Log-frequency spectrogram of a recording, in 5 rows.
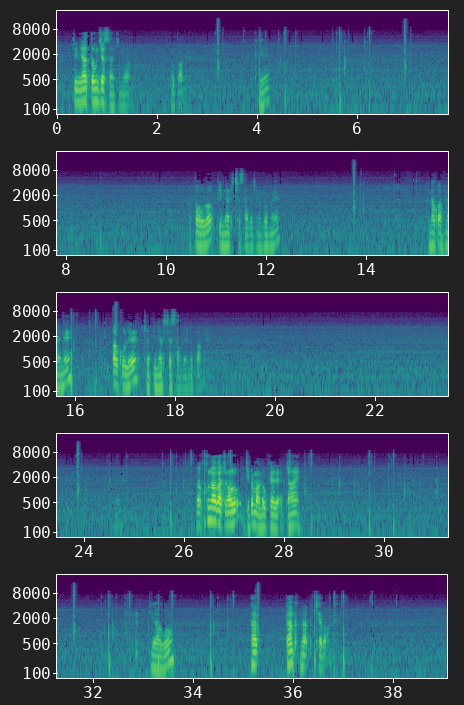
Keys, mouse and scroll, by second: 4.1-5.1 middle drag, 8.6 s, 14.7-16.4 middle drag, 16.8-18.1 right drag, 18.0 s, 24.5 middle click, 25.5 middle click, 26.7 middle click.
